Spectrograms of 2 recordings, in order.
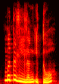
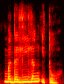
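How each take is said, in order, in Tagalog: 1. Ito ay sinasabi bilang tanong. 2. Ito ay sinasabi bilang simpleng pahayag.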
